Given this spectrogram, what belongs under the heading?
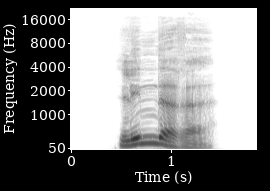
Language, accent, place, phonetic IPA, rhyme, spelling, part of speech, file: German, Germany, Berlin, [ˈlɪndəʁə], -ɪndəʁə, lindere, adjective / verb, De-lindere.ogg
- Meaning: inflection of lindern: 1. first-person singular present 2. first/third-person singular subjunctive I 3. singular imperative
